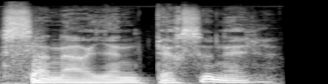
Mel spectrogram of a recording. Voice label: dialogue cowboy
